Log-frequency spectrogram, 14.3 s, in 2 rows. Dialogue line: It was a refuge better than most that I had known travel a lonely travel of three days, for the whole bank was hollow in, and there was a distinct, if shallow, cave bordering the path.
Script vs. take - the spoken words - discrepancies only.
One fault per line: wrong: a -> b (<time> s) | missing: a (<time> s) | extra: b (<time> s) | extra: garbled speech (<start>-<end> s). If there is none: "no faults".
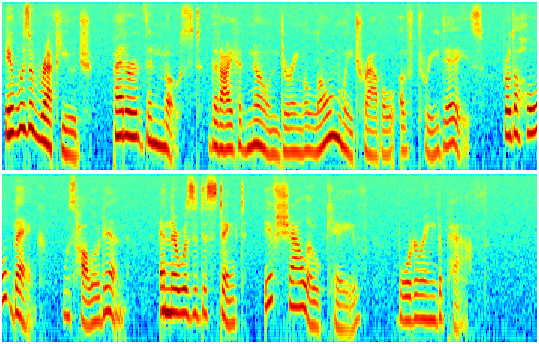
wrong: travel -> during (3.7 s)
wrong: hollow -> hollowed (8.1 s)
